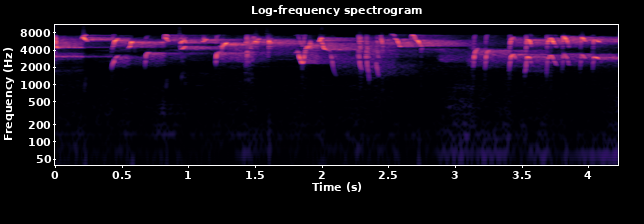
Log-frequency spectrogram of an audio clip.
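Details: Young European goldfinch in a cage, six months old, singing a rapid, unbroken twitter of high chirps and short slurred whistles that carries on through the whole stretch.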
